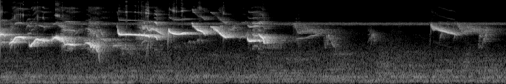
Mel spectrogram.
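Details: Wild-voiced Oriental magpie-robin in full lure song for contest birds: a dense chain of loud, bright whistles bending up and down, then a pause and one fainter falling note.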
